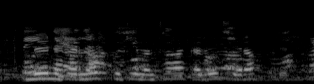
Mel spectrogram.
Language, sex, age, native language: Icelandic, female, 13, Icelandic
